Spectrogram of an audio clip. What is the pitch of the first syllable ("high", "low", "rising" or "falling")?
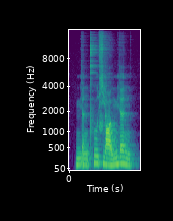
rising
